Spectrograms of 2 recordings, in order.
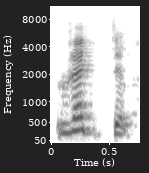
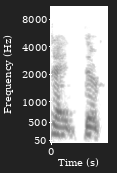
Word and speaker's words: read: Second form, it is the same spelling, but different. We say read. And also the third one is read.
